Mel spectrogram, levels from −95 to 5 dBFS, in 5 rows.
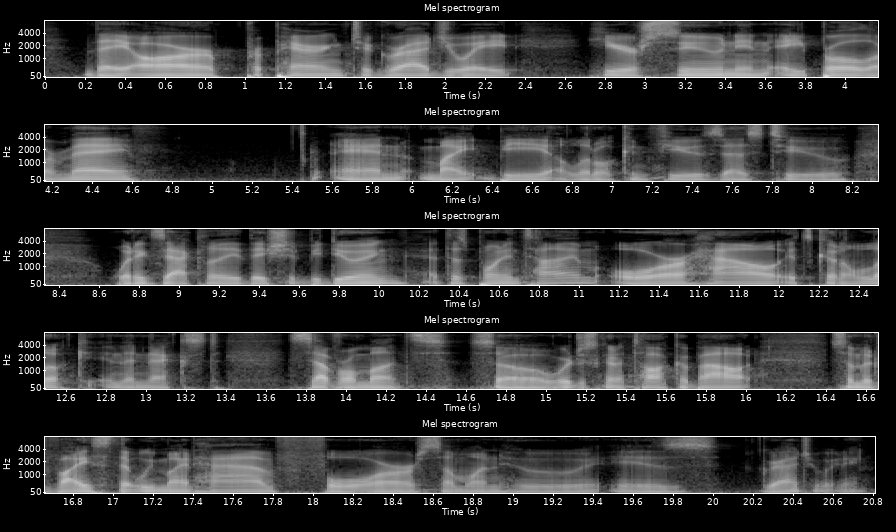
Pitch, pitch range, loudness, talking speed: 100 Hz, 95-105 Hz, -25 LUFS, 170 wpm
